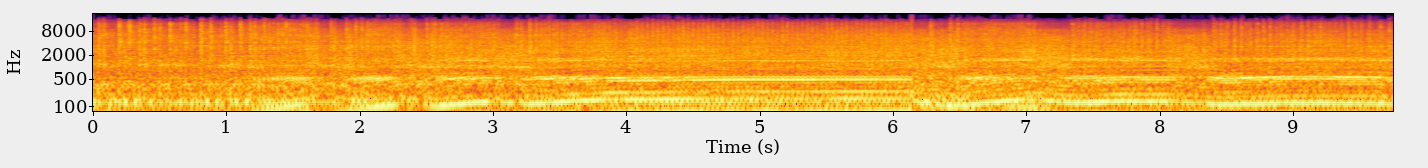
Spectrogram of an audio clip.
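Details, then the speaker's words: 1968 Ski-Doo Super Alpine with Rotax 370 two-stroke, muffler refitted after the fuel line fix: revs surge and sag unevenly and stumble instead of clearing out. Poor running from exhaust blocked in the small flex pipe. "So we put the whole thing back together, didn't want to run, kind of had the same issue. I thought the muffler was free, but turns out the jam was in that small piece of flex pipe right there."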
